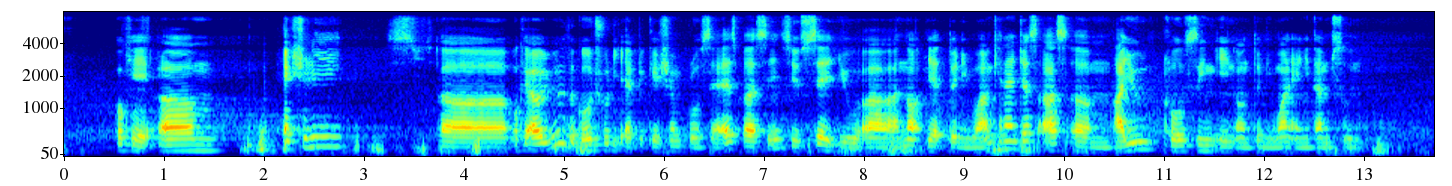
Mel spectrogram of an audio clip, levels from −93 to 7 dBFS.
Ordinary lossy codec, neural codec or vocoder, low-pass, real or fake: none; none; 7.2 kHz; real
